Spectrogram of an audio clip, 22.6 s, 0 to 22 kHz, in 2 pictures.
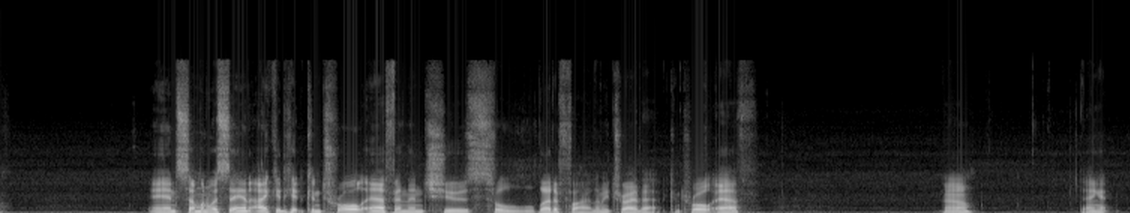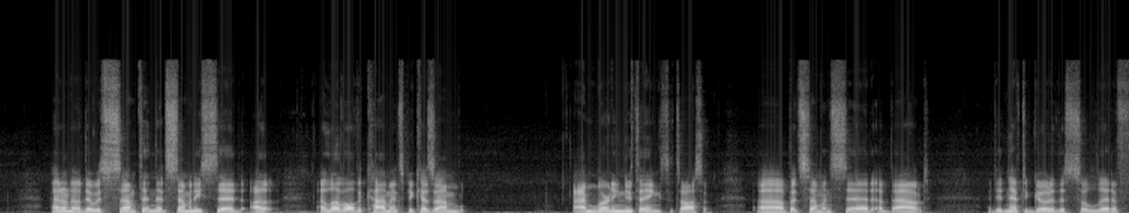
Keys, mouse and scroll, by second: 1.1 click, 2.4 middle click, 7.0 ctrl+f, 10.4 z, 11.1 middle click, 12.3 middle click, 18.6 middle click, 21.1 click.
